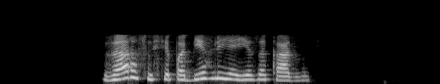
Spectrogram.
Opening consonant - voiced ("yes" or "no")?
yes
